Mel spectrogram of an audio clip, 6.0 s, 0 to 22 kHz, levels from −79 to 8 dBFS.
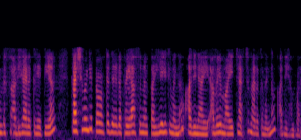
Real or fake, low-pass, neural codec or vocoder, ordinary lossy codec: fake; 5.4 kHz; codec, 24 kHz, 0.9 kbps, WavTokenizer, medium music audio release; MP3, 32 kbps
